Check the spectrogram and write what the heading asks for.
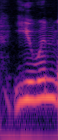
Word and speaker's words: Ewan: The film stars Ewan, is that how you pronounce that? – Yeah. – Ewan McGregor, Albert Finney, Helena Bonham, Billy Crudup, and Matthew McGrory.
